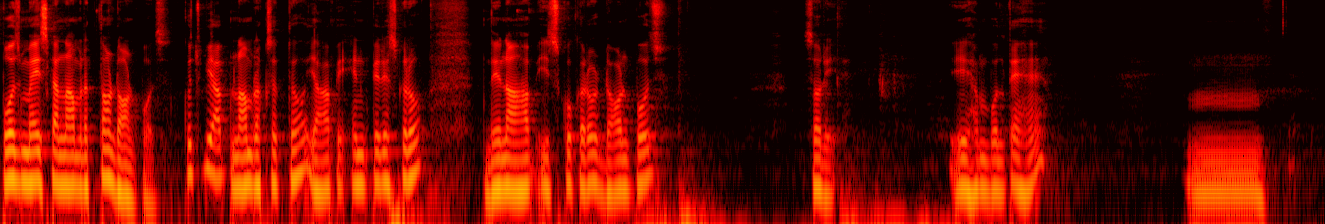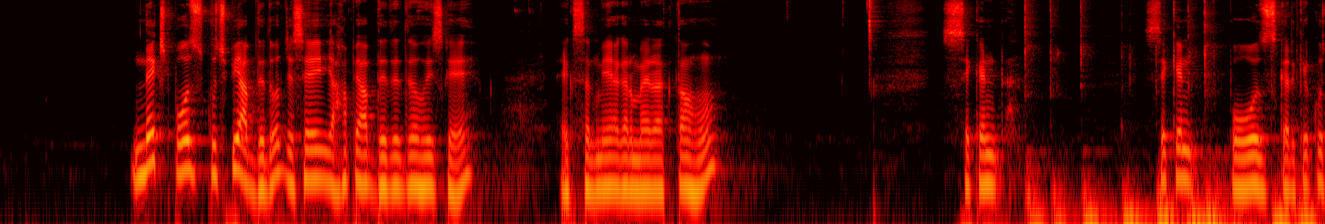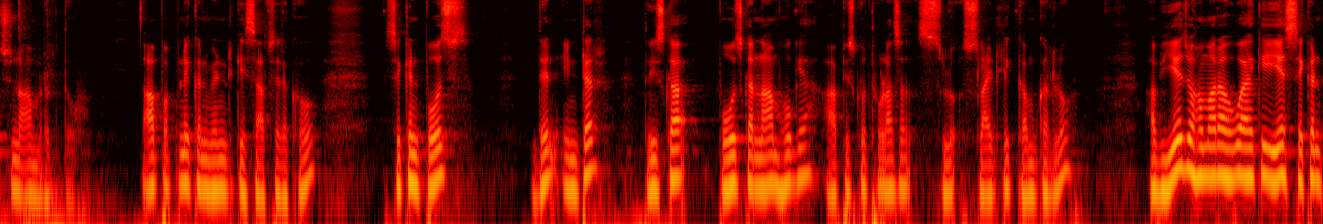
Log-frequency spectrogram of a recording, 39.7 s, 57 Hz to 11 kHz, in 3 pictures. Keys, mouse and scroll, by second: 1.9 click, 4.9 n, 6.1-9.2 drag, 9.7 BackSpace, 19.4-22.5 drag, 35.4-39.7 drag.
